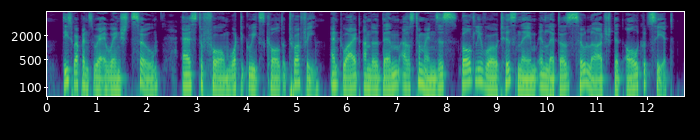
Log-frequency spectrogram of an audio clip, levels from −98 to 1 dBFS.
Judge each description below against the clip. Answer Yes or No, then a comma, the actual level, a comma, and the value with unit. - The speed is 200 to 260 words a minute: No, average, 150 wpm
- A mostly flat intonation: No, average, 4.1 semitones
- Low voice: Yes, very low, 95 Hz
